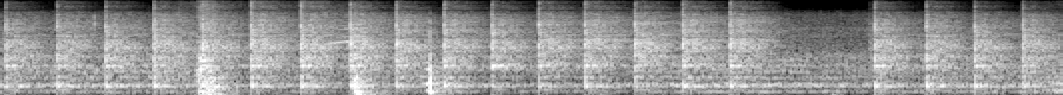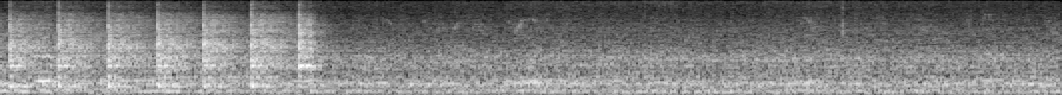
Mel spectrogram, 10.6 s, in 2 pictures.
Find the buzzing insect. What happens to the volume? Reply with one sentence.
The volume of the buzzing insect stays about the same.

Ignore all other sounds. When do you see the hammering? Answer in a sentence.
You can hear the hammering from 0.0 to 6.9 s.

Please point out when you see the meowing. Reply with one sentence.
You can hear the meowing from 0.9 to 1.9 s.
